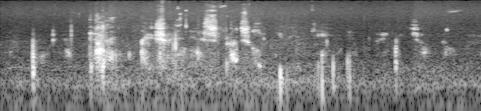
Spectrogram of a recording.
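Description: Hushed whispering, with a few faint clicks in between.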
